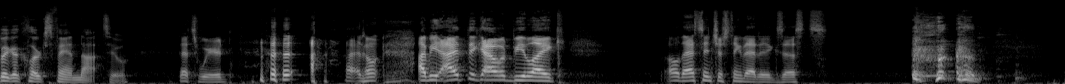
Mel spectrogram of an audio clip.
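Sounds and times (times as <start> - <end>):
speech: 0.0 - 5.8, 6.7 - 8.3, 9.1 - 9.9
two people coughing harshly: 9.1 - 10.4.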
